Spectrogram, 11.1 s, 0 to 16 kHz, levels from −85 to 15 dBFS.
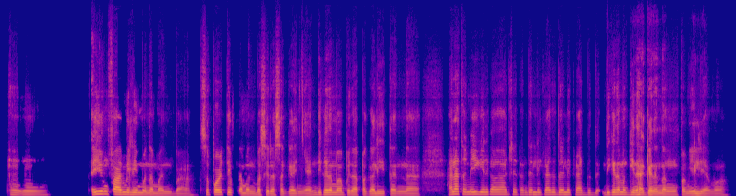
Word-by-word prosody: Mm. 150 Hz, -2 st, -6 dB, 0.6 s
Eh, 190 Hz, +4 st, +5 dB
yung 210 Hz, -, -2 dB
family 180 Hz, -3 st, +5 dB
mo 155 Hz, -, 0 dB
naman 130 Hz, -4 st, -3 dB
ba, 120 Hz, +2 st, -9 dB
supportive 180 Hz, -1 st, +1 dB
naman 140 Hz, -2 st, -1 dB
ba 140 Hz, -, +2 dB
sila 140 Hz, 0 st, +1 dB
sa 140 Hz, 0 st, +1 dB
ganyan? 130 Hz, +2 st, -2 dB
Hindi 165 Hz, -, -2 dB
ka 170 Hz, -, +5 dB
naman 165 Hz, -2 st, +3 dB
pinapagalitan 135 Hz, -3 st, -1 dB
na, 130 Hz, -1 st, -3 dB, 0.4 s
"Hala 200 Hz, +4 st, +4 dB
tumigil 190 Hz, -1 st, 0 dB
ka 190 Hz, -, -3 dB
nga 185 Hz, 0 st, -1 dB
diyan 180 Hz, -1 st, -7 dB
ang 170 Hz, -, -11 dB
delikado 175 Hz, 0 st, -2 dB
delikado." 170 Hz, -2 st, -2 dB, 0.2 s
Di 165 Hz, +2 st, -5 dB
ka 180 Hz, -, +4 dB
naman 180 Hz, -1 st, +2 dB
ginaganon 150 Hz, -3 st, +4 dB
ng 140 Hz, 0 st, +1 dB
pamilya 135 Hz, -3 st, -1 dB
mo? 130 Hz, +1 st, -10 dB
150 Hz, 180 wpm, -22 LUFS, 135-175 Hz, 0.6 s, Eh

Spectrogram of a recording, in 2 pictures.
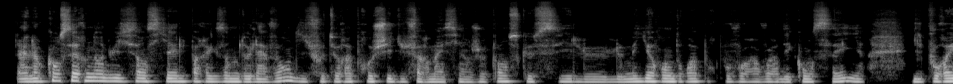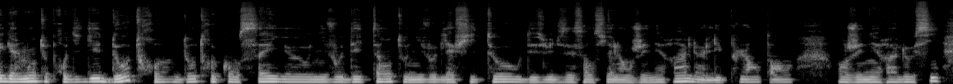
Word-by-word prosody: Alors 135 Hz, +1 st, +3 dB
concernant 165 Hz, +1 st, +4 dB
l'huile 150 Hz, -1 st, +3 dB
essentielle 140 Hz, -1 st, +2 dB
par 135 Hz, -1 st, -2 dB
exemple 130 Hz, 0 st, +3 dB
de 130 Hz, -, +3 dB
lavande, 135 Hz, +6 st, +1 dB
il 130 Hz, -, -2 dB
faut 130 Hz, -, -4 dB
te 130 Hz, 0 st, -2 dB
rapprocher 130 Hz, +1 st, +2 dB
du 125 Hz, 0 st, -5 dB
pharmacien. 120 Hz, -1 st, -2 dB
Je 120 Hz, +2 st, -5 dB
pense 135 Hz, +2 st, +1 dB
que 130 Hz, -2 st, -3 dB
c'est 130 Hz, +1 st, -2 dB
le 120 Hz, -1 st, -4 dB
le 115 Hz, +1 st, -3 dB
meilleur 130 Hz, +2 st, +4 dB
endroit 130 Hz, 0 st, +3 dB
pour 130 Hz, -2 st, -18 dB
pouvoir 125 Hz, -1 st, -5 dB
avoir 120 Hz, 0 st, -3 dB
des 120 Hz, -1 st, -2 dB
conseils. 130 Hz, +2 st, 0 dB, 0.5 s
Il 125 Hz, -1 st, -1 dB
pourra 135 Hz, +2 st, +5 dB
également 130 Hz, 0 st, +5 dB
te 135 Hz, -1 st, -2 dB
prodiguer 120 Hz, +2 st, +1 dB
d'autres 125 Hz, -2 st, +1 dB
d'autres 125 Hz, +3 st, -3 dB
conseils, 120 Hz, +2 st, 0 dB
heu, 115 Hz, 0 st, -2 dB
au 115 Hz, -, -2 dB
niveau 115 Hz, 0 st, -1 dB
détente. 120 Hz, +3 st, -2 dB
Au 115 Hz, -, 0 dB
niveau 110 Hz, 0 st, 0 dB
de 105 Hz, -, -3 dB
la 110 Hz, 0 st, 0 dB
phyto 110 Hz, +2 st, -3 dB
ou 115 Hz, -, -2 dB
des 105 Hz, -1 st, -3 dB
huiles 110 Hz, 0 st, -3 dB
essentielles 105 Hz, +1 st, -4 dB
en 105 Hz, 0 st, -2 dB
général, 110 Hz, +6 st, -1 dB
heu, 110 Hz, -3 st, -1 dB
les 100 Hz, 0 st, 0 dB
plantes 115 Hz, +2 st, -7 dB
en 110 Hz, 0 st, -6 dB, 0.4 s
en 115 Hz, -2 st, -4 dB
général 110 Hz, +1 st, -2 dB
aussi 115 Hz, +8 st, -1 dB
125 Hz, 180 wpm, -23 LUFS, 115-135 Hz, 0.5 s, pourra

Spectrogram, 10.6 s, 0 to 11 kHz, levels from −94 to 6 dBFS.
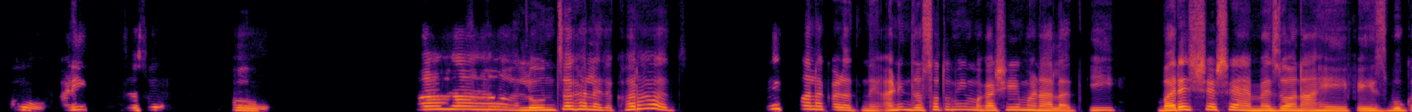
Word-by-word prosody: हो. 220 Hz, -9 st, -3 dB, 0.2 s
आणि 265 Hz, +4 st, -3 dB, 0.4 s
जसं -, -, -5 dB, 0.6 s
हो. 205 Hz, -5 st, -1 dB, 1.1 s
हां, 305 Hz, +1 st, +3 dB
हां, 300 Hz, -2 st, +1 dB
हां. 255 Hz, -4 st, -3 dB
लोणचं 240 Hz, +7 st, +4 dB
घालायचं 280 Hz, -7 st, +1 dB
खरंच. 295 Hz, -, 0 dB, 0.7 s
तेच 355 Hz, +1 st, 0 dB
मला 320 Hz, -2 st, +1 dB
कळत 235 Hz, -5 st, -1 dB
नाही 195 Hz, 0 st, -3 dB
आणि 225 Hz, +5 st, +2 dB
जसं 235 Hz, +4 st, +1 dB
तुम्ही 280 Hz, +1 st, -4 dB
मगाशी 240 Hz, 0 st, 0 dB
म्हणालात, 205 Hz, -7 st, +2 dB
की 215 Hz, +1 st, -4 dB, 0.4 s
बरेचसे 275 Hz, +6 st, +5 dB
असे 275 Hz, 0 st, 0 dB
Amazon 200 Hz, 0 st, +3 dB
आहे, 185 Hz, 0 st, +1 dB
Facebook 190 Hz, +1 st, 0 dB
235 Hz, 140 wpm, -23 LUFS, 205-285 Hz, 1.1 s, बरेचसे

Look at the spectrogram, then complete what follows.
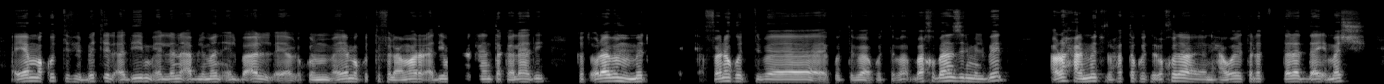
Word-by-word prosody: أيام 155 Hz, +2 st, +2 dB
ما -, -, +5 dB
كنت 160 Hz, -2 st, -8 dB
في 135 Hz, -, -13 dB
البيت 145 Hz, +7 st, -7 dB
القديم 150 Hz, +2 st, -3 dB
اللي 120 Hz, +2 st, -4 dB
أنا 135 Hz, -, -2 dB
قبل 120 Hz, -1 st, -3 dB
ما 125 Hz, -, 0 dB
أنقل 120 Hz, -3 st, -6 dB
بقى 140 Hz, -, +1 dB
ال 130 Hz, -6 st, -3 dB
كم 110 Hz, 0 st, -2 dB
أيام 140 Hz, -, 0 dB
ما 130 Hz, -, +2 dB
كنت -, -, -14 dB
في -, -, -12 dB
العمارة 115 Hz, +5 st, +4 dB
القديمة 130 Hz, 0 st, -3 dB
اللي -, -, -53 dB
أنا -, -, -6 dB
كلمتك 125 Hz, -3 st, -5 dB
عليها 130 Hz, +3 st, 0 dB
دي، 140 Hz, +1 st, -9 dB, 0.3 s
كانت -, -, -10 dB
قريبة 155 Hz, +2 st, +7 dB
مِن 160 Hz, -, +3 dB
المتر 140 Hz, +1 st, 0 dB, 0.5 s
فأنا 160 Hz, -, +3 dB
كنت 150 Hz, -5 st, -5 dB
بَ 120 Hz, -, -8 dB, 0.7 s
كنت 105 Hz, 0 st, -12 dB
ب 110 Hz, -, -4 dB
كنت -, -, -14 dB
ب -, -, -14 dB, 0.2 s
باخ -, -, +2 dB
بانزل 160 Hz, -1 st, +3 dB
مِن 140 Hz, -, -1 dB
البيت، 180 Hz, +9 st, -3 dB, 0.4 s
أروح 170 Hz, -, +8 dB
على 135 Hz, -, +9 dB
المترو 160 Hz, +3 st, -1 dB
حتى 145 Hz, 0 st, -4 dB
كنت 130 Hz, -, -10 dB
باخدها 150 Hz, -5 st, +2 dB
يعني 115 Hz, -2 st, -6 dB
حوالي 135 Hz, +4 st, 0 dB
3 140 Hz, -1 st, -6 dB, 0.2 s
3 140 Hz, +1 st, +3 dB
دقايق 130 Hz, -, -1 dB
مَشي، -, -, -4 dB
135 Hz, 225 wpm, -23 LUFS, 120-150 Hz, 0.7 s, على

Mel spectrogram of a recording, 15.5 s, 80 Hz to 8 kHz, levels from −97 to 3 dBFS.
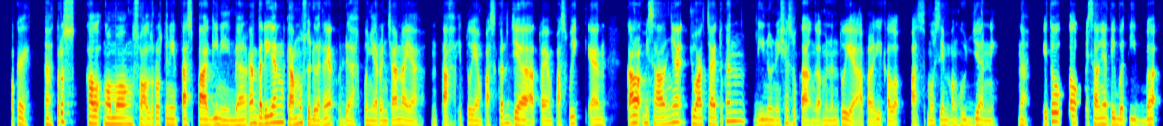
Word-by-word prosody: Oke, -, -, -2 dB, 0.2 s
nah 140 Hz, -1 st, -2 dB
terus 200 Hz, +4 st, -2 dB
kalau 160 Hz, -1 st, +5 dB
ngomong 145 Hz, -1 st, +4 dB
soal -, -, +2 dB
rutinitas 135 Hz, -1 st, 0 dB
pagi 130 Hz, +1 st, +6 dB
nih, 115 Hz, -2 st, -4 dB
dar 125 Hz, +2 st, 0 dB
kan 165 Hz, +4 st, +3 dB
tadi 155 Hz, +1 st, +5 dB
kan 185 Hz, +1 st, +4 dB
kamu 145 Hz, -3 st, +4 dB
sebenarnya 135 Hz, +1 st, +1 dB
udah 115 Hz, -2 st, -3 dB
punya 115 Hz, -2 st, -3 dB
rencana 120 Hz, +2 st, 0 dB
ya, 110 Hz, -2 st, -1 dB, 0.2 s
entah 110 Hz, -2 st, -1 dB
itu 120 Hz, -, -6 dB
yang 115 Hz, -1 st, -1 dB
pas -, -, -2 dB
kerja 140 Hz, -8 st, +3 dB
atau 115 Hz, -, -3 dB
yang 110 Hz, -, -2 dB
pas 110 Hz, +1 st, -4 dB
weekend. 155 Hz, -5 st, -2 dB, 0.2 s
Kalau 175 Hz, +2 st, +8 dB
misalnya 165 Hz, +3 st, +1 dB
cuaca 145 Hz, -1 st, +3 dB
itu 165 Hz, -, -8 dB
kan 215 Hz, 0 st, -1 dB
di 120 Hz, -, -12 dB
Indonesia 120 Hz, +3 st, -5 dB
suka 150 Hz, -5 st, +1 dB
enggak 115 Hz, -2 st, -5 dB
menentu 115 Hz, +4 st, -4 dB
ya, 105 Hz, -7 st, +1 dB
apalagi 110 Hz, +5 st, -4 dB
kalau 110 Hz, -4 st, -2 dB, 0.2 s
pas 110 Hz, -2 st, -2 dB
musim 120 Hz, +2 st, -5 dB
penghujan 125 Hz, -1 st, -5 dB
nih. -, -, -31 dB, 0.3 s
Nah -, -, -3 dB, 0.2 s
itu 145 Hz, +8 st, +1 dB, 0.2 s
tok 165 Hz, -1 st, +2 dB
misalnya 145 Hz, 0 st, +1 dB
tiba-tiba, 125 Hz, -4 st, -2 dB
130 Hz, 195 wpm, -23 LUFS, 115-150 Hz, 0.3 s, Kalau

